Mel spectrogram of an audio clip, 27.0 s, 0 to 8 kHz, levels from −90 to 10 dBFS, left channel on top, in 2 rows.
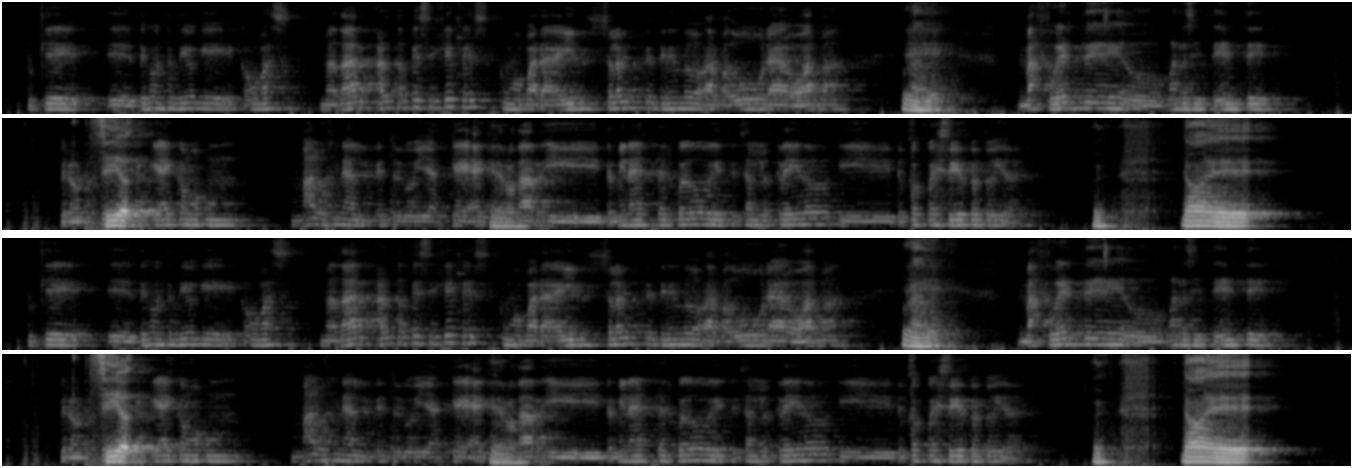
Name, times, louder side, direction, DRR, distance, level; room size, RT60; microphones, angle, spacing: voice 1, 0.2-2.9 3.2-8.5 9.0-9.5 10.1-12.7 14.1-15.9 16.4-23.8, left 1 dB, 15° left, 3.3 m, -45 dB
voice 2, 9.0-9.4 14.5-14.8 18.4-18.6 24.4-25.0 25.3-26.0, right 2 dB, 35° right, 1.3 m, -27 dB
29.0 x 28.5 x 5.0 m
head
